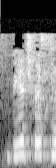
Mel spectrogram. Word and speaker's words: Beatrice: Is it Beatrice? – Yeah. – Beatrice, Nebraska, yeah.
